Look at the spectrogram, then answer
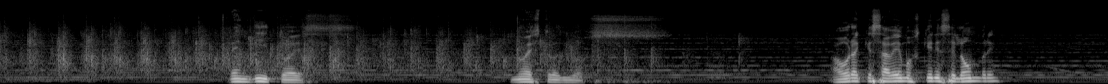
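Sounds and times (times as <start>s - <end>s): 
audience applause: 0.0s - 6.8s
speech: 2.3s - 3.2s, 5.1s - 6.2s, 8.3s - 10.1s.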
